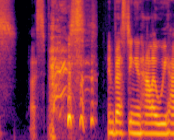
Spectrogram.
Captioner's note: laughs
